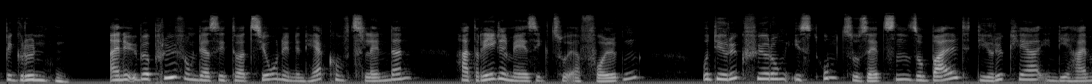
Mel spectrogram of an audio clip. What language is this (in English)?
German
